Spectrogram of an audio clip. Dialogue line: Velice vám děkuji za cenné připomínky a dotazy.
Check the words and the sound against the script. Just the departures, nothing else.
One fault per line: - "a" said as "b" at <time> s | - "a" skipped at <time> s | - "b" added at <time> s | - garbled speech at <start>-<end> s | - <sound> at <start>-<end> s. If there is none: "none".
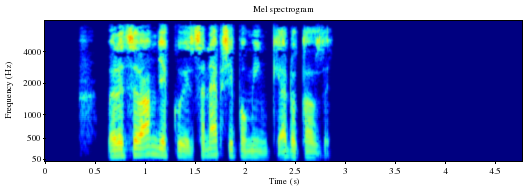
- "za" skipped at 1.5 s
